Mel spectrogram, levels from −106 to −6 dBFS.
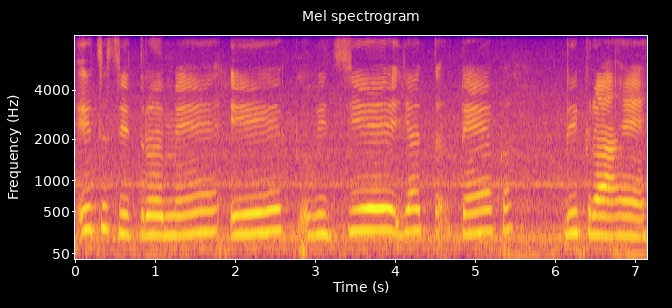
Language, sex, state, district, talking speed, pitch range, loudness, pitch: Hindi, female, Rajasthan, Barmer, 75 wpm, 225-265 Hz, -16 LUFS, 240 Hz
